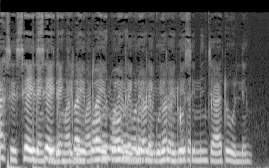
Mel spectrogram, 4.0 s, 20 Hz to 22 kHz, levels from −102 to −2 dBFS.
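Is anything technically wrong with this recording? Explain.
Yes. From 0.49 s to 2.85 s the speech has a doubled audio track: a second full-band copy about as loud as the original, trailing it by roughly 300 ms. The likely cause is the same signal reaching the mix twice, once through a slower path. Unlike a room echo, it is one clean repeat with no decaying tail or reverberant colour, and it switches on and off abruptly.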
